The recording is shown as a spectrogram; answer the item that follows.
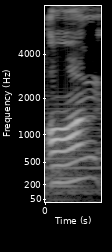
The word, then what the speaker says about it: Aang: They already knew how to pronounce Aang, and they went That's with the problem. Ong anyway.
